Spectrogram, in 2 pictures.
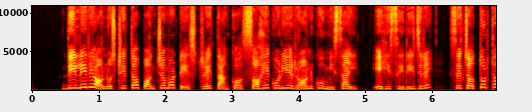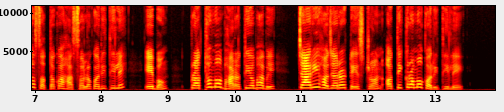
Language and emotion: Odia, neutral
